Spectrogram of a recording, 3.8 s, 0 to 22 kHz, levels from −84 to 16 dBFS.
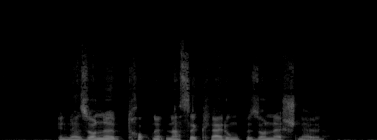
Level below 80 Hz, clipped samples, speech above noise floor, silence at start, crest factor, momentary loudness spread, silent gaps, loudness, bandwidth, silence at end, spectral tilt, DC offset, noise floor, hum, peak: -72 dBFS; under 0.1%; 32 dB; 0.6 s; 20 dB; 9 LU; none; -45 LUFS; 15.5 kHz; 0.55 s; -5 dB/octave; under 0.1%; -76 dBFS; none; -26 dBFS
